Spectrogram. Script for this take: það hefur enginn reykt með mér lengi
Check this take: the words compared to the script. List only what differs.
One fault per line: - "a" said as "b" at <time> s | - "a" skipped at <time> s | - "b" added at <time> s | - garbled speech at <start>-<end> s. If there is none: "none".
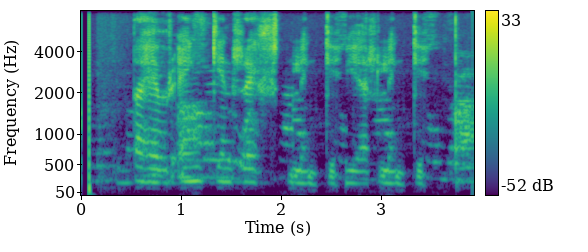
- "með" said as "lengi" at 2.2 s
